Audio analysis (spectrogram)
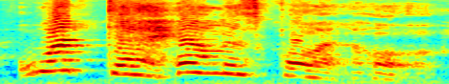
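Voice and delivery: high, drawn-out outraged demand; snapped. Acted. Miss Washington demanding an explanation, high outraged cry. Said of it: "She snapped".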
